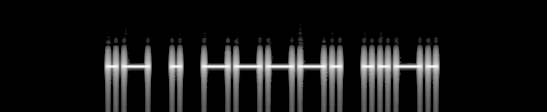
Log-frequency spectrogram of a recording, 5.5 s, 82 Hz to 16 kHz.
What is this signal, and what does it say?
Morse code, heard as a keyed tone, about 15 wpm, 700 Hz. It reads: AE9F
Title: NA SOTA Chaser Callsigns 15wpm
